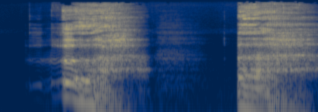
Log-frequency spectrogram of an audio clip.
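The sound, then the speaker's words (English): A person lets out two loud, strained groans, each falling in pitch like the effortful sound of getting up from a chair, separated by a brief quiet breath. “It's the sound you make every time you get up out of a chair, or out of your car, or out of bed in the morning.”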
